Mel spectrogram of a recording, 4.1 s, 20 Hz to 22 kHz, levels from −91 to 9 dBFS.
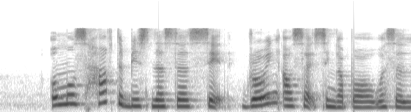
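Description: Sharp single clicks in the speech at 1.58 s and 3.53 s are likely dropped samples, where a tiny fraction of a millisecond vanished and the waveform jumps abruptly. Each click shows as a thin vertical line across the spectrogram and a step in the waveform.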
